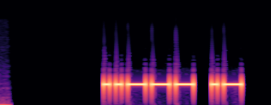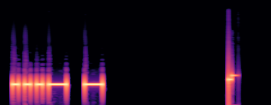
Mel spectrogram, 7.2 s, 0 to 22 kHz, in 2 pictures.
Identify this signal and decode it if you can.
Morse code, heard as a keyed tone, about 15 wpm, 700 Hz. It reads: 2A VT
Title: Field Day Exchanges Encore - 15wpm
